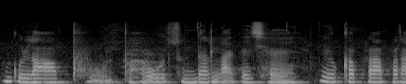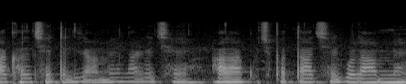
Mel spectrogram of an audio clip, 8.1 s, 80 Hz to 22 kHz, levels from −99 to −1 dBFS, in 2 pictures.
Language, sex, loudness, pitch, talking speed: Angika, male, -43 LUFS, 175 Hz, 135 wpm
